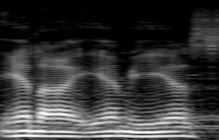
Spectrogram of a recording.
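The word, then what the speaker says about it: Nîmes: France, a little town called Nimes, N-I-M-E-S, I believe you pronounce that, Nimes.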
